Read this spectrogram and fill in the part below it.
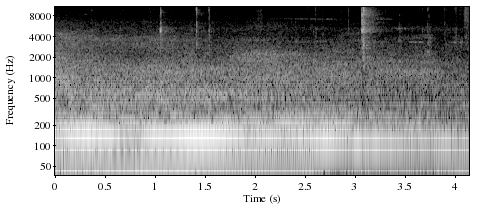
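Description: Metal parts click and clink as a part is adjusted by hand.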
